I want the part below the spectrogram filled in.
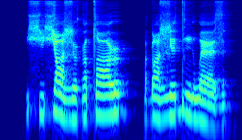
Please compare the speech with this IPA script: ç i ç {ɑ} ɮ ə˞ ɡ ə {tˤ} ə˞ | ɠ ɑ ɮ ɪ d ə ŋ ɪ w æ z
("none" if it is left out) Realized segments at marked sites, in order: ɑ, tˤ

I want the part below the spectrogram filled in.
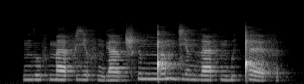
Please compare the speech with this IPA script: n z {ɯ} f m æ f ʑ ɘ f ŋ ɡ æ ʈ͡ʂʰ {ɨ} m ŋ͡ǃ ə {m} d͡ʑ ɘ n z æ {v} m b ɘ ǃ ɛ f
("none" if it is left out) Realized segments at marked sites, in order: u, ɨ, m, f

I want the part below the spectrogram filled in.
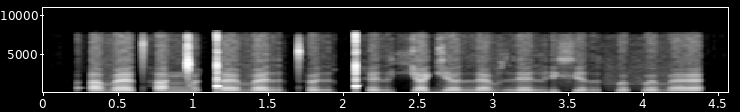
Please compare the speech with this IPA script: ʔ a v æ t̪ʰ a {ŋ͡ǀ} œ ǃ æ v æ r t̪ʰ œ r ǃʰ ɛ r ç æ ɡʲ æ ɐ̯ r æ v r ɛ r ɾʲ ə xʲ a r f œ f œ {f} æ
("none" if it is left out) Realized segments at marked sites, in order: ŋ͡ǀ, v

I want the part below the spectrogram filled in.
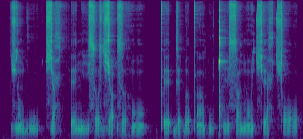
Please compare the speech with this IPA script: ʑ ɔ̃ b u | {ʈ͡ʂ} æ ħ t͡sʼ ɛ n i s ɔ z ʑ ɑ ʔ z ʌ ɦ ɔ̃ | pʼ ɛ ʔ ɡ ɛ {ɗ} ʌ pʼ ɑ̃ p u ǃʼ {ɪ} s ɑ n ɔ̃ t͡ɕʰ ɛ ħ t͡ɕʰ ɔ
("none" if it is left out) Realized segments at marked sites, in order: t͡ɕ, ɓ, ɪ

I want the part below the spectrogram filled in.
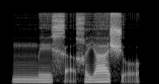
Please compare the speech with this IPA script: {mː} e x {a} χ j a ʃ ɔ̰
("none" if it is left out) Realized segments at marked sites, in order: mː, a̰

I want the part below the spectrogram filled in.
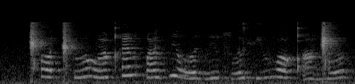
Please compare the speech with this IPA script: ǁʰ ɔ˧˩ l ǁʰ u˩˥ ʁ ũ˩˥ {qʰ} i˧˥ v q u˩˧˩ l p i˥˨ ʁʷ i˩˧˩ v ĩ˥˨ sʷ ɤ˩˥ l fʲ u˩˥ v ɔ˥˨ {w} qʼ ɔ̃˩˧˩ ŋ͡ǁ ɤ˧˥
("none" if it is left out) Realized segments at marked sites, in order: qʰ, w

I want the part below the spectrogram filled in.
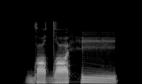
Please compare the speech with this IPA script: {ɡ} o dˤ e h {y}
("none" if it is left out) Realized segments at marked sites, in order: ɡ, i

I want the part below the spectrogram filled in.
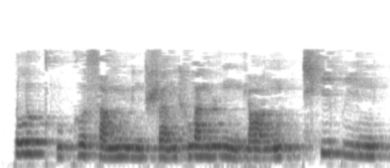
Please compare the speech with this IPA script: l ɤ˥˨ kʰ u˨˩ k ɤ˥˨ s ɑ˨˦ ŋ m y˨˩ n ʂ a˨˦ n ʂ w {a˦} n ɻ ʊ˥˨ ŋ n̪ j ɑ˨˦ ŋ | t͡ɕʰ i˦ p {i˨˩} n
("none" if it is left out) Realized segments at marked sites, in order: a˦, i˨˩

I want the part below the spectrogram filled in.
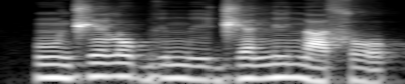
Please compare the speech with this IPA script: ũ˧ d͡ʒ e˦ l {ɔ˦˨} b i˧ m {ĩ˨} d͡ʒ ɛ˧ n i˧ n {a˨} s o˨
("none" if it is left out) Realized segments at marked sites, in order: o˦˨, i˨, a˨

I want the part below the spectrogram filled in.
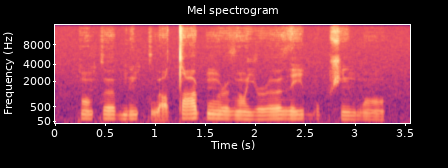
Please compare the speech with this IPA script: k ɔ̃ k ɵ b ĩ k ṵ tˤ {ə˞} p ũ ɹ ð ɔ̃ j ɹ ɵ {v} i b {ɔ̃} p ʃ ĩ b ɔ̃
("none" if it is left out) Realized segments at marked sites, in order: ə˞, ð, ɔ

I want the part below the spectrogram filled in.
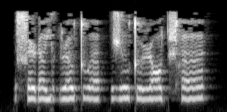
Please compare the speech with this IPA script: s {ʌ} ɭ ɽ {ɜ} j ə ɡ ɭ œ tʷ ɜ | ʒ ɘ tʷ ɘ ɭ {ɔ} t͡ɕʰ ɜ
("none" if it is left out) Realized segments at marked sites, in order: ə, ɜ, ɔ

